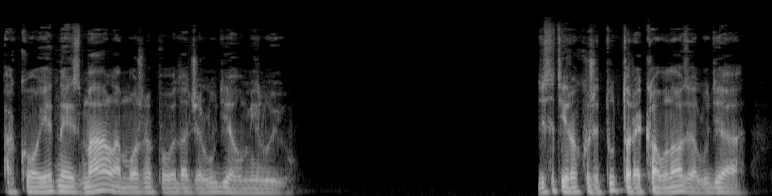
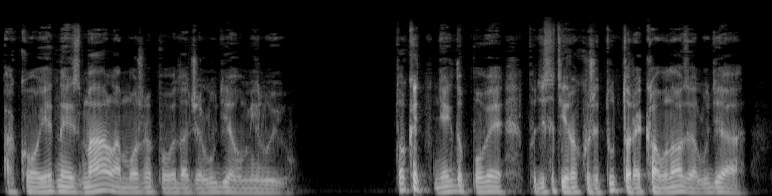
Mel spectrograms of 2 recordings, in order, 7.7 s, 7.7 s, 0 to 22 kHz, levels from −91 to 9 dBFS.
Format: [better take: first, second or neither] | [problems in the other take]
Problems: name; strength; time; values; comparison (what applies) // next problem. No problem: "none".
second | audio cutting out; at 3.5 s for 2 s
